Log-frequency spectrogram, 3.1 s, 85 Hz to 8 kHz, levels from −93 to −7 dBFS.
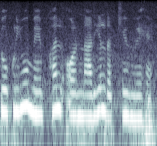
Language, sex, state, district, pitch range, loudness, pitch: Hindi, female, Manipur, Imphal West, 215-255 Hz, -12 LUFS, 230 Hz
